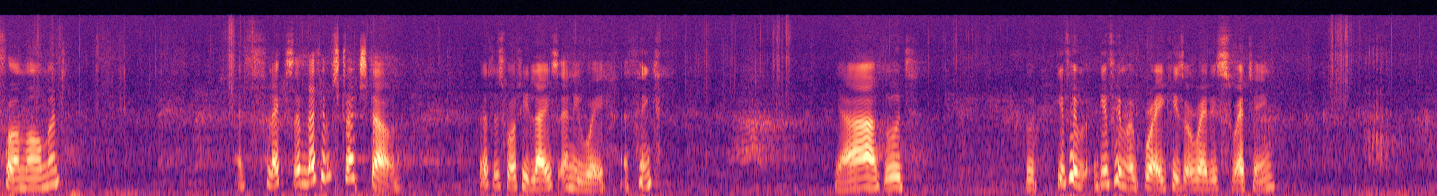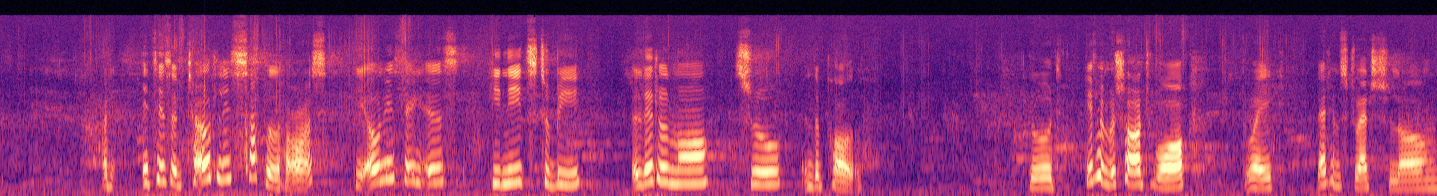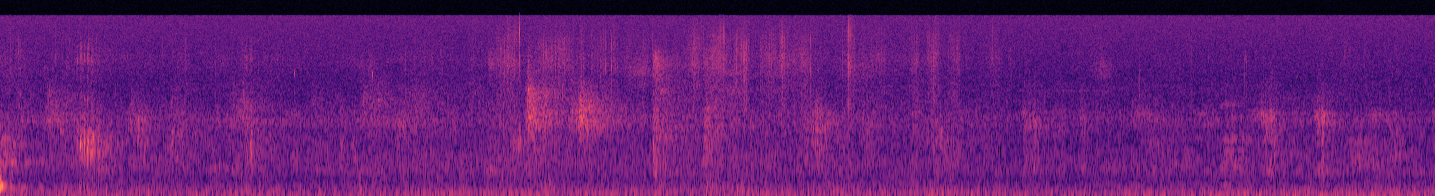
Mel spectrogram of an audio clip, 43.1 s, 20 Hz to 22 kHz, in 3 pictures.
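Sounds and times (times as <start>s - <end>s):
horse hoofbeats on sand: 13.2s - 19.3s, 28.1s - 31.6s.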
